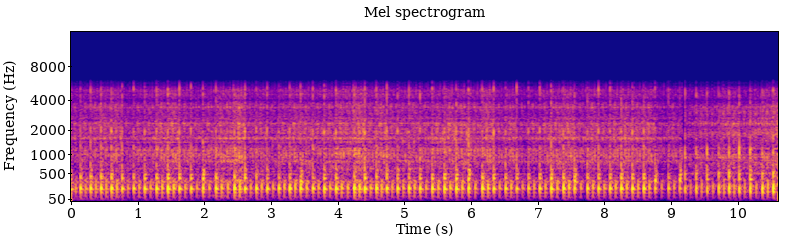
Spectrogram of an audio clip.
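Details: Yamada (Futaba) YS F 120 four-stroke glow engine on a test stand after a full rebuild (combustion chamber buildup, piston and ring problems), Yamada No. 4 plug: fast even firing held steady throughout, no misses or rattles; normal running.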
